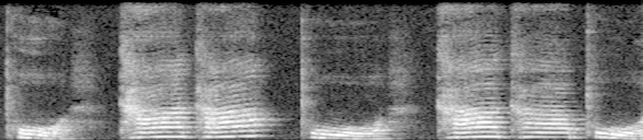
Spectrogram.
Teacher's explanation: the emphasis would be on each of those syllables evenly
